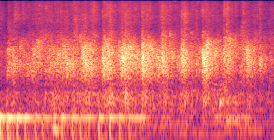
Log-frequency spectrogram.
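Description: Audience applauding: many hands clapping together, dying away near the end.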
